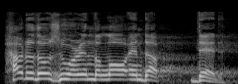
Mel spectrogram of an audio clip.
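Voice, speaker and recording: A man's voice: very high voice, big pitch swings, moderate pace. A man preaching a sermon at a church conference, emphatic and full of rhetorical questions.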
